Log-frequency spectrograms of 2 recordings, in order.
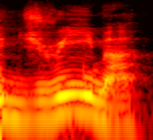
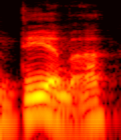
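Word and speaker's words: Dearmer: But what clinched it was Percy Dreamer um or Dmer sorry Dmer who invited him to do um the English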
